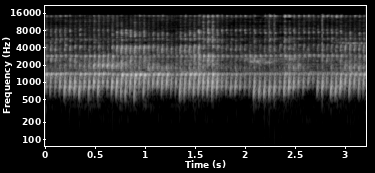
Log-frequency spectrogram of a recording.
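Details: Waterslager (Malinois) canary song: a dense, rapid rolling trill of low bubbling notes, pulsing about three to four times a second with brief dips, steady and continuous.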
